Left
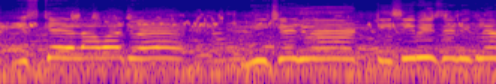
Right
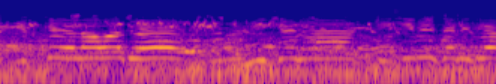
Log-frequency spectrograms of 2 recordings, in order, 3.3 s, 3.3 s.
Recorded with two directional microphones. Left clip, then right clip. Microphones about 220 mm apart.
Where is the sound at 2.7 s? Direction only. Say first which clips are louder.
Left 16 dB; 25° left (ahead or behind).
